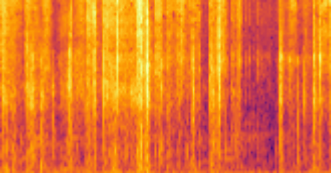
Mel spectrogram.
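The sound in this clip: A square sheet of paper being folded in half, giving a run of soft crinkling rustles and light creases, dry and fairly faint, with no voices.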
